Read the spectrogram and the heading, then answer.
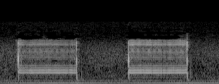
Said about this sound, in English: Is that the number you're dialing there? Yeah. And I keep getting the busy signal.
